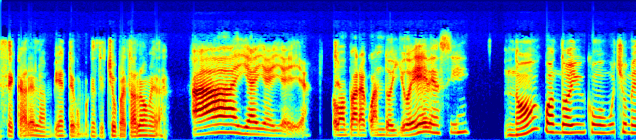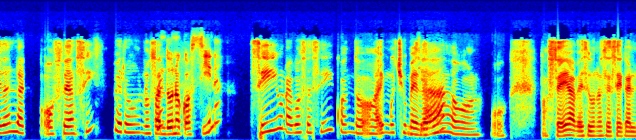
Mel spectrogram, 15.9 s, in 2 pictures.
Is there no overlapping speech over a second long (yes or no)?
yes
